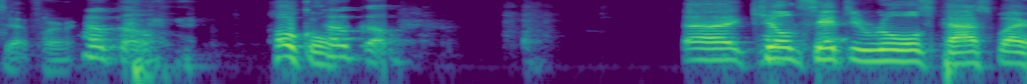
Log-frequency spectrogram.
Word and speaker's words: Hochul: And it turns out that Holcomb, somebody pronounce that for me. Hochul.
